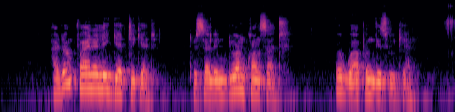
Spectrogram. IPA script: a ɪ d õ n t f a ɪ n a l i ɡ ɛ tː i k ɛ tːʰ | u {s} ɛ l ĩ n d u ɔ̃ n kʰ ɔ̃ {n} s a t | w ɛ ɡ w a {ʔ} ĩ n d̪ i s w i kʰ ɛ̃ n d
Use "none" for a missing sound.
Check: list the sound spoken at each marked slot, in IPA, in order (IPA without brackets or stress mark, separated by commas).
s, n, p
